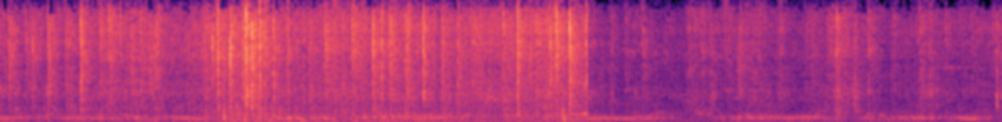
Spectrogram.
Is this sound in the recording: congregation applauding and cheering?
no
